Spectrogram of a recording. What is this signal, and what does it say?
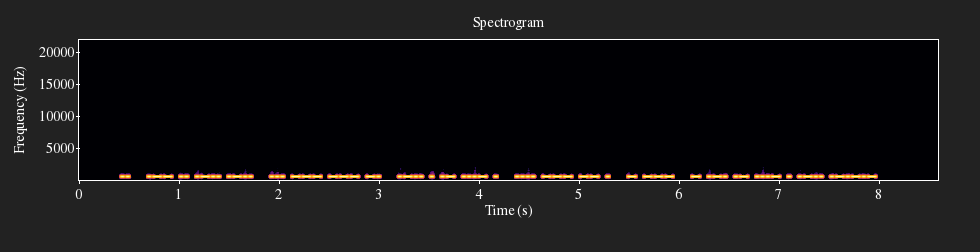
Morse code, heard as a keyed tone, about 47 wpm, 700 Hz. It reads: I WILL SOON LEAVE HOME TO TRAVEL.
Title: Sentences from Top 1000 Words - Review Part 2 - 45wpm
